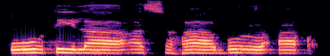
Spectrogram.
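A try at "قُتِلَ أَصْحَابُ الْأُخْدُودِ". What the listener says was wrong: কুতিলা, কফটি টান দিয়ে ফেলেছেন, কফ পেশ কু, হারাকাতে টান হয় না। কুতিলা আসহাবুল, আসহা খাড়া যাবার একালি টান দিয়ে বলবেন। কুতিলা আসহাবুল, উখ হামজা খ পেশ উখ, এখানে ওয়াহ পড়েছেন, ওয়াহ হবে না, উখ। উখ দুদ বলেন। উখ দদ হবে না, উখ দুদ। দাল ওয়াও দাল পেশ দুদ, দাল ওয়াও পেশ দু, এটি ও মাদ্দা।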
